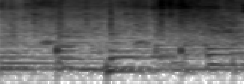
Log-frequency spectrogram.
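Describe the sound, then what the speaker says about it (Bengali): Grated potato frying in oil in a pan for a vegetarian fasting-day gravy, a soft continuous sizzle with a few stirring scrapes, close and fairly quiet, with no talking. "এরপর এই তেলের সাথে আলুটাকে খুব সুন্দরভাবে কষিয়ে নিতে হবে"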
